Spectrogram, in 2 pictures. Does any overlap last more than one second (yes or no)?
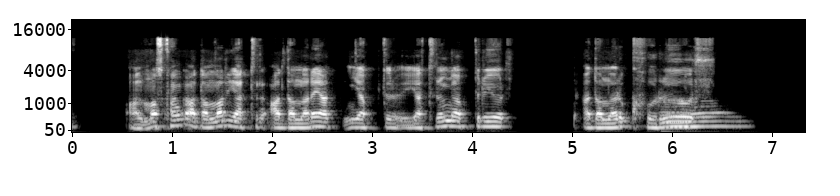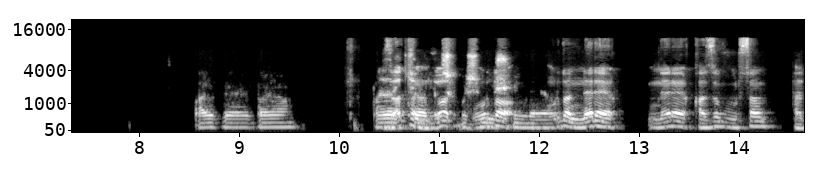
yes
